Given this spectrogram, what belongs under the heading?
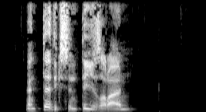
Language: Kabyle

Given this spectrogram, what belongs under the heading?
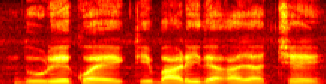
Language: Bangla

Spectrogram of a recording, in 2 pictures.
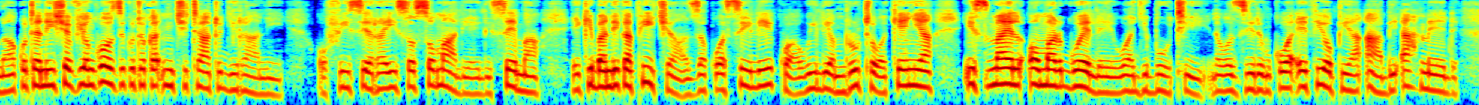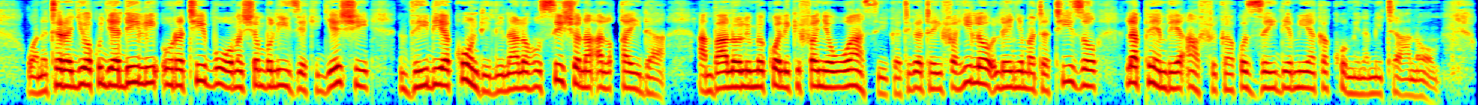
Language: Swahili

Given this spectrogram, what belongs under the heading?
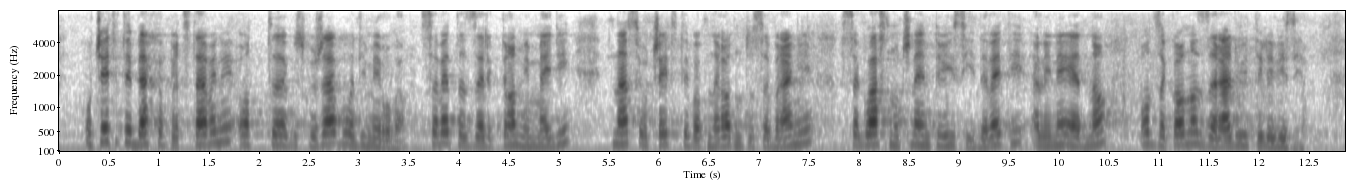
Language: Bulgarian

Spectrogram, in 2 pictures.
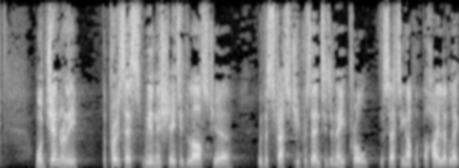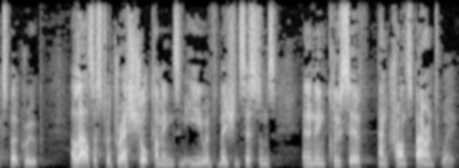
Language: English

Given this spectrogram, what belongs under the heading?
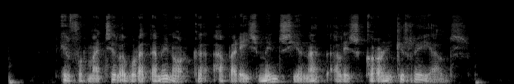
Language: Catalan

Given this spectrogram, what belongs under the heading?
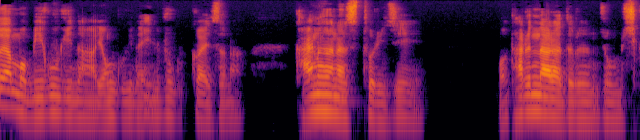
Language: Korean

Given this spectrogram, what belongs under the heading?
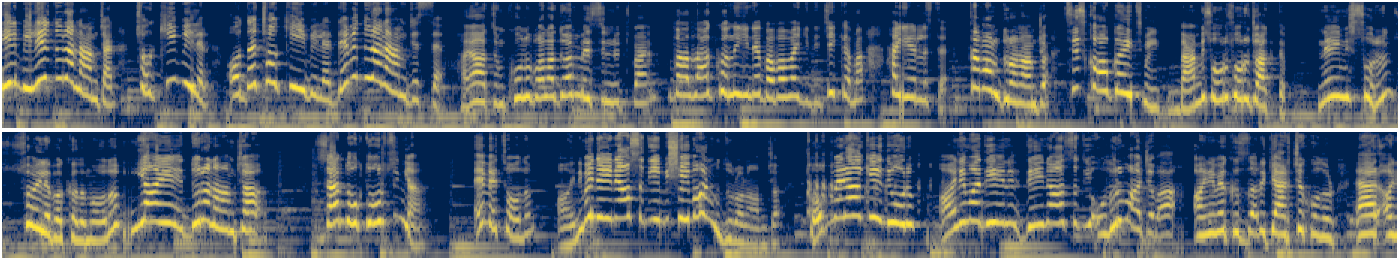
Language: Turkish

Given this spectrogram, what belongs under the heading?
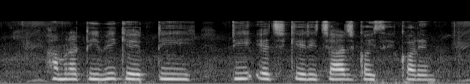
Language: Bhojpuri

